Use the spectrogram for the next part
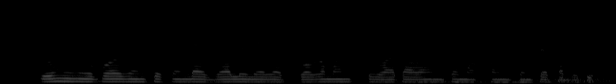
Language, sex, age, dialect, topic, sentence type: Telugu, female, 18-24, Southern, agriculture, statement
